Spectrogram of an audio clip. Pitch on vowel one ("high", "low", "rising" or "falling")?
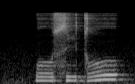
low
